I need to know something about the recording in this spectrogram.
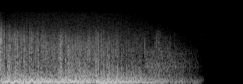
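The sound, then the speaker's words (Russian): A dense, roaring barrage of artillery explosions with heavy low rumble and crackling bursts, loud throughout and fading slightly before stopping abruptly at about two seconds. The artillery fires on fascist forces in Voronezh during the Second World War. “По фашистам огонь!”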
